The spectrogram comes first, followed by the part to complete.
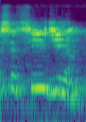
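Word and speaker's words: Syzygium: एक और मेडिसिन आपकी स्क्रीन पर, उसका स्पेलिंग आपकी स्क्रीन पर, और अगर इसको हम प्रोनाउंस करें तो इसकी प्रोनाउंसिएशन बनेगी ससीजियम।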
